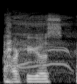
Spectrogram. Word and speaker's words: Archegos: And it's been the big event of the talk on the street, and it's this Archegos. Nobody can say it right. Archegos.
